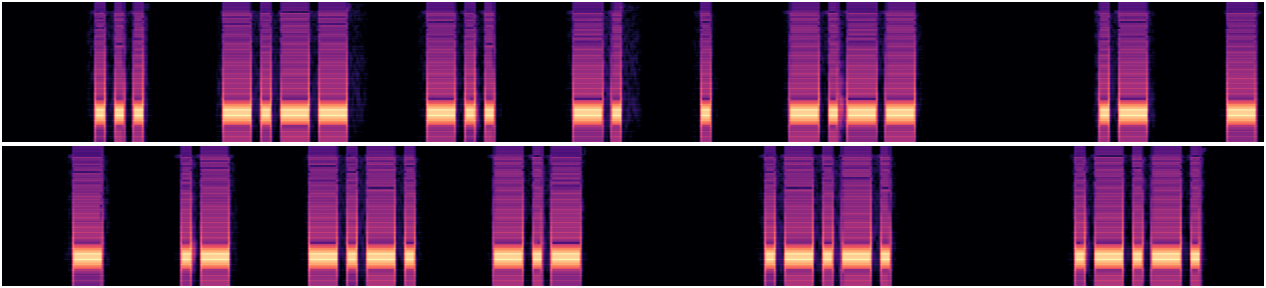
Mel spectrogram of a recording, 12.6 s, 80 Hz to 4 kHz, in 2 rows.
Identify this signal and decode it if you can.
Morse code, heard as a keyed tone, about 25 wpm, spaced as for 15 wpm, 550 Hz. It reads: SYDNEY ATTACK <AR> <AR>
